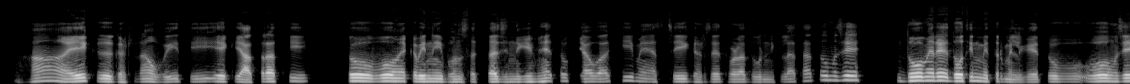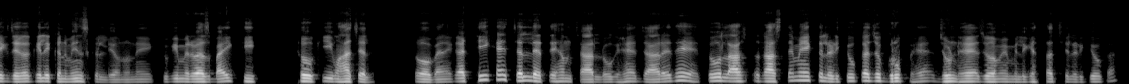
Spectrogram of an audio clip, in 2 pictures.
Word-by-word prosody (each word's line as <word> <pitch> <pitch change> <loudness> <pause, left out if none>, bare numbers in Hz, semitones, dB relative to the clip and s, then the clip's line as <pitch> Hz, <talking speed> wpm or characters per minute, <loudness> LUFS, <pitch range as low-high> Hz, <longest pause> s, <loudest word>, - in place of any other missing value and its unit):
हाँ, 140 +5 -3
एक 145 +3 +5 0.2
घटना 120 +3 -7
हुई 120 0 -4
थी। 135 +1 -10
एक 130 - -3
यात्रा 130 +3 +2
थी, 145 +2 -10 0.4
तो 155 - +8 0.2
वो 150 +2 +6
मैं 145 - +3
कभी 135 -1 +5
नहीं 135 0 +2
भूल 125 0 -5
सकता 120 +2 -1
ज़िंदगी 125 +1 -5
में, 135 +4 -3
तो 155 - -8
क्या 130 -4 -8
हुआ 130 0 -4
कि 180 +4 -10
मैं 140 -4 -10
ऐसे 125 +2 -13
ही 135 0 -2
घर 120 -3 -12
से 120 +1 -8
थोड़ा 120 -1 -6
दूर 115 0 -12
निकला 120 +2 -12
था, 160 +5 -12
तो 200 +4 -6
मुझे 200 0 0 0.4
2 170 +4 +6
मेरे 180 0 +6
2-3 155 +2 +5
मित्र 140 -4 -2
मिल 110 -1 -5
गए 115 +1 -4
तो 130 +4 -5
वो 125 -1 -9
वो 145 +2 +6
मुझे 140 +2 +1
एक 140 - -3
जगह 135 +1 +2
के 145 +2 -2
लिए 145 - +3
कन्विंस 135 0 -2
कर 135 -2 -15
लिया 110 -1 -10
उन्होंने। 115 +2 -13
क्योंकि 125 +3 -9
मेरे 130 -1 -1
पास 130 -1 +7
बाइक 140 +3 0
थी 140 - 0 0.5
तो 145 -1 +8
कि 150 -1 -2
वहाँ 130 0 +3
चल। 120 -5 -1 0.5
तो 120 -3 +2
मैंने 120 +2 -6
कहा 145 - +2
ठीक 210 +2 -1
है 220 - +4
चल 180 -5 +2
लेते 150 -4 +2
हम 140 0 -4
चार 115 0 +1
लोग 115 +1 -9
हैं। 135 +3 -6
जा 115 -3 -1
रहे 135 +3 -2
थे 175 -5 -1
तो 155 +5 +1
लास 145 -3 +3
रास्ते 140 +2 +1
में 190 +1 +1
एक 185 -1 0
लड़कियों 140 0 -2
का 170 +2 +2
जो 160 0 +1
ग्रुप 145 -2 0
है 145 +4 -10
झुंड 135 0 +1
है, 135 +1 +2
जो 130 0 +1
हमें 130 0 -3
मिल 125 -1 -9
गया 120 0 -7
था 130 +2 -7
अच्छी 130 +1 -11
लड़कियों 120 +2 -9
क, 165 - -20
135 Hz, 245 wpm, -21 LUFS, 125-150 Hz, 0.5 s, तो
